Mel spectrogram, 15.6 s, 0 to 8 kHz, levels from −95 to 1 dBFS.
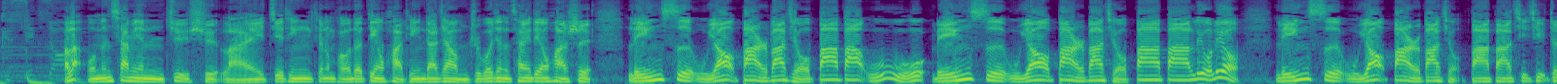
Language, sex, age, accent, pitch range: Chinese, male, 30-49, native, 95-145 Hz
